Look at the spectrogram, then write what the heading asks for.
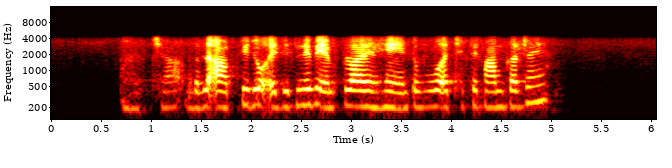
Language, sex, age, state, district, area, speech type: Hindi, female, 18-30, Madhya Pradesh, Harda, urban, conversation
